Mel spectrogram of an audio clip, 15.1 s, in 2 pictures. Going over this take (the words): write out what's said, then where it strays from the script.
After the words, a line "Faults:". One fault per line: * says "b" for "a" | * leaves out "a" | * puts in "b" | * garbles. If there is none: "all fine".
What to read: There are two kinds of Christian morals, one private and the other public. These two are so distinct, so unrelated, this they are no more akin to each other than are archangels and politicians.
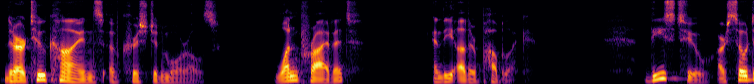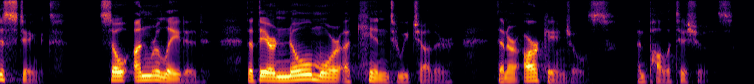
There are two kinds of Christian morals, one private and the other public. These two are so distinct, so unrelated, that they are no more akin to each other than are archangels and politicians.
Faults:
* says "that" for "this"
